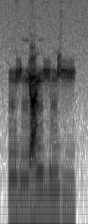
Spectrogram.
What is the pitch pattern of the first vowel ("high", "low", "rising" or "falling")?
low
